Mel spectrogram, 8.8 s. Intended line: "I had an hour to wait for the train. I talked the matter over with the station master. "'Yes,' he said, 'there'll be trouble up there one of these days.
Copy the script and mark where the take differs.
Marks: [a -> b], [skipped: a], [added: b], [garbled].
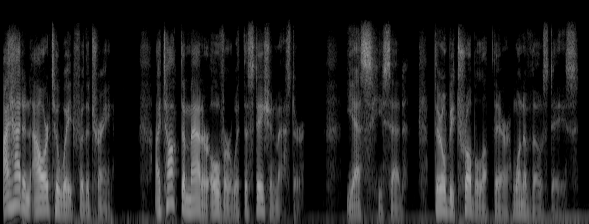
"I had an hour to wait for the train. I talked the matter over with the station master. "'Yes,' he said, 'there'll be trouble up there one of [these -> those] days.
